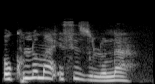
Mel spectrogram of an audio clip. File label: do you speak zulu, zulu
